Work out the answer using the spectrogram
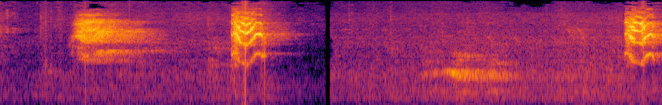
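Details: Double-collared seedeater female calls aimed at prompting males to sing: a longer rasping note, then two sharp high chirps spaced over about four seconds, with a soft low sound between.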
